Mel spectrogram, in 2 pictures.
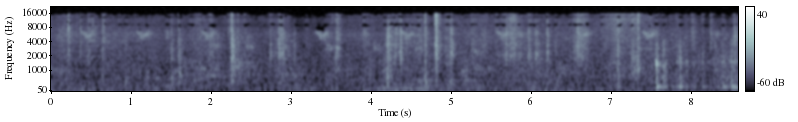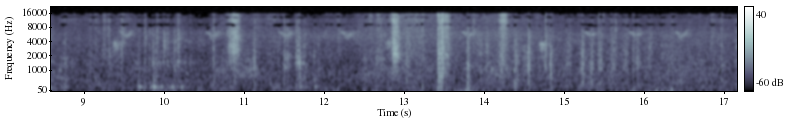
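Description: Faint scattered clicks and taps of PVC pipe fittings and plastic bottle feeders being handled and fitted together, with faint bird chirps in the background.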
